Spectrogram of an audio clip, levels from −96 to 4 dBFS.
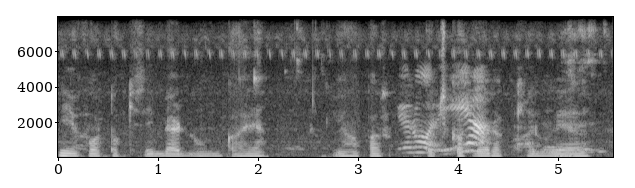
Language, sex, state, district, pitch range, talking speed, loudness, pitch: Hindi, male, Uttar Pradesh, Shamli, 110-115 Hz, 140 wpm, -20 LUFS, 110 Hz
